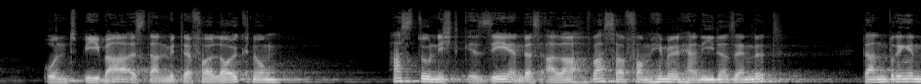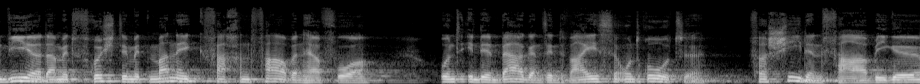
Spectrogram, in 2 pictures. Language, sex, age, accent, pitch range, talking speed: German, male, 40-59, German, 90-115 Hz, 115 wpm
